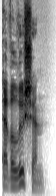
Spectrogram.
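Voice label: "evolution", English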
